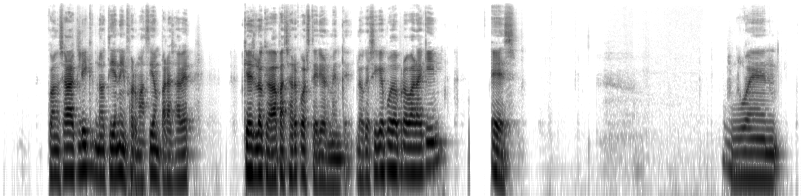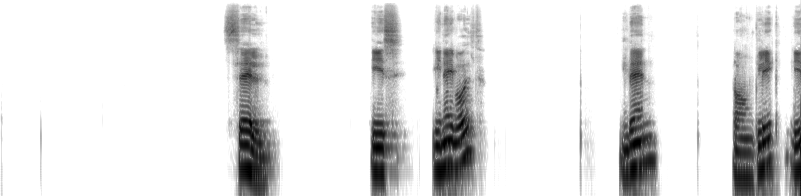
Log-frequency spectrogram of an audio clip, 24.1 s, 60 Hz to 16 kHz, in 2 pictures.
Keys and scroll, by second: 5.5 super+p.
